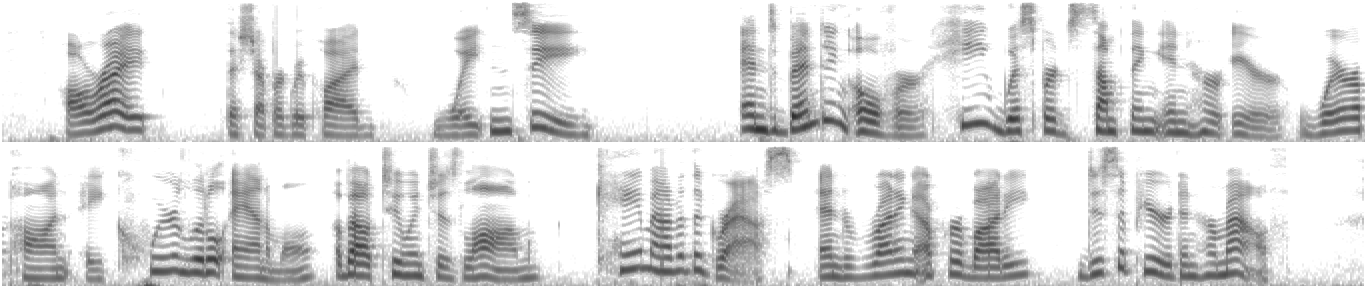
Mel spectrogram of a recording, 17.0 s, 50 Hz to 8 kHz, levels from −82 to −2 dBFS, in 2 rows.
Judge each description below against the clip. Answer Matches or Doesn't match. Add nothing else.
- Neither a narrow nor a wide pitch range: Doesn't match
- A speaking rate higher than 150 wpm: Doesn't match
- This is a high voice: Matches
